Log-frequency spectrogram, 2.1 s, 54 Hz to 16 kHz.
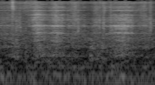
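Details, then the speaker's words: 1980 Mercedes 240D W123 front wheel turned by hand; rough scraping rub rising and falling about once a second, brake dragging; owner suspects seized brakes, wheel hardly spinning, brakes weren't working when pulled into the garage. "believe these might be seized cuz Yeah, I ain't supposed to sound like that. Oh my god. I was wondering why this wheel wasn't spinning."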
